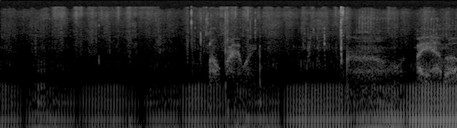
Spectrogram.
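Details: Domestic cat adopted from a shelter in Japan, purring indoors: a steady, low rumbling throb pulsing several times a second throughout, with soft whispered human voice over it and brief higher voice sounds near the end.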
